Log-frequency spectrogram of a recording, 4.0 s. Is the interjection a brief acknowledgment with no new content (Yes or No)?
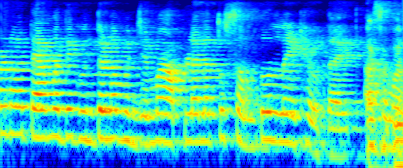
No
